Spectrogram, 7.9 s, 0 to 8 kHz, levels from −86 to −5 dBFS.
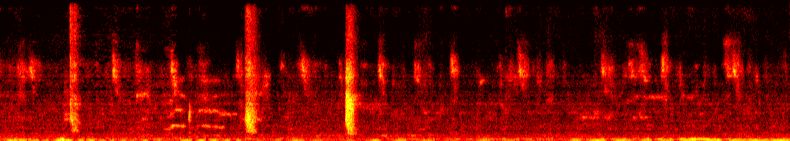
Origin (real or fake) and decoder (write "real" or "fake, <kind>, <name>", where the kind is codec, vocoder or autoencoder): fake, codec, DAC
